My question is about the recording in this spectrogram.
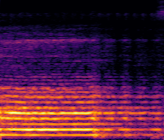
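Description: A male qori's voice in melodic Quran recitation (tilawah), amplified through a microphone, holding one long steady note that breaks off near the end.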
